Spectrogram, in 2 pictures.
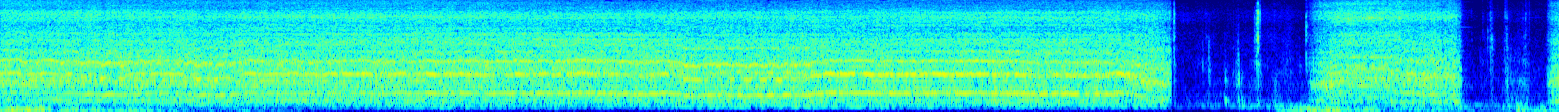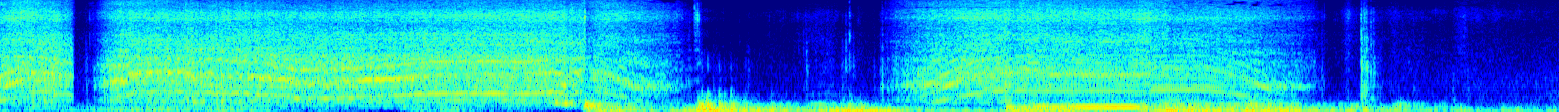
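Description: A chainsaw engine roars loudly while cutting through a log, then idles and revs.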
